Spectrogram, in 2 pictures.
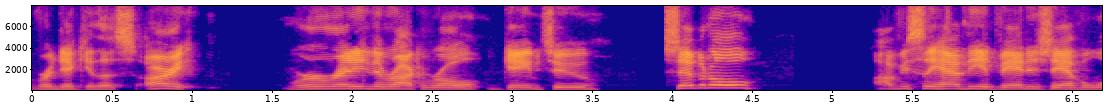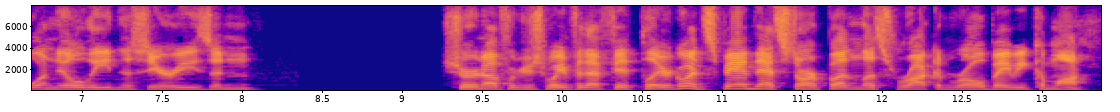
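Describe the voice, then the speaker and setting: A man's voice: high-pitched, fairly quick, pushed and bright, clear, resonant tone. A man casting an online esports tournament, upbeat and joking, hyping up the match. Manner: upbeat, hype-driven and joking. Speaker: esports caster. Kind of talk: play-by-play commentary.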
